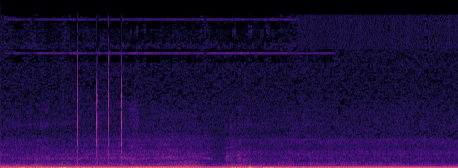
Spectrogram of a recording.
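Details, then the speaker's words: LG washer with LE error during spin/drain; low motor hum with dull thumps and ticks, drum shakes but cannot rotate properly; suspected motor Hall/rotor sensor or its wiring, replaced as the fix. "คุณสามารถเห็นชนิดของการสั่นเมื่อมอเตอร์ทำงานแต่ไม่มีการหมุนมันพยายามที่จะไปทางด้านหลัง"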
